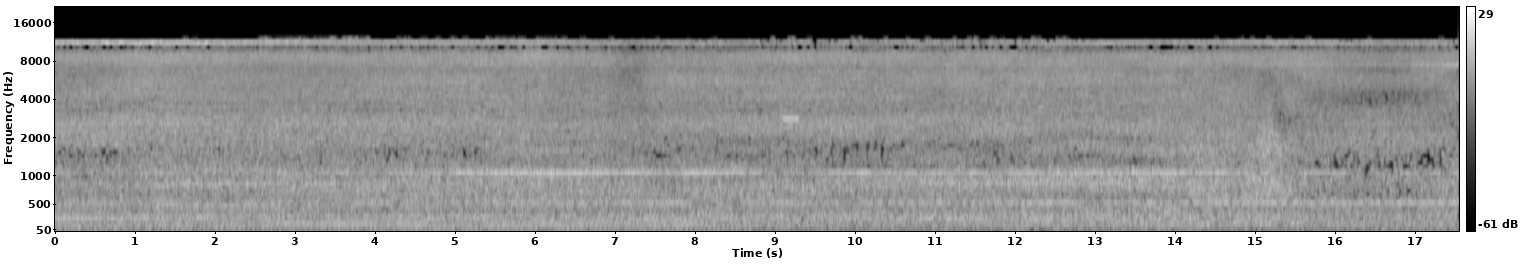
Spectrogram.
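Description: Diesel engines of heavy tipper trucks running steadily under load as they tow a very heavy multi-axle trailer: a continuous broad rumble with a steady whine over it.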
